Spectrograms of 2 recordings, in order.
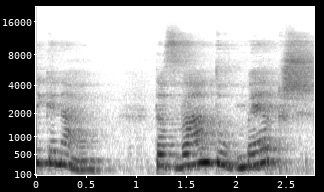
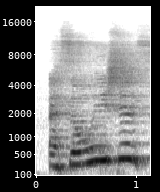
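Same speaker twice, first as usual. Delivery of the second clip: loud, certain proclamation; loud, sure so ist es; bold declaration; 6 semitones higher, 8 dB louder than usual. Shown as a demonstration. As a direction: slam it down as settled fact. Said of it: "wenn du das aussprichst und sagst".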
